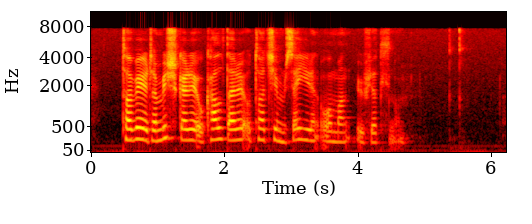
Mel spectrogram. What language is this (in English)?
Faroese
